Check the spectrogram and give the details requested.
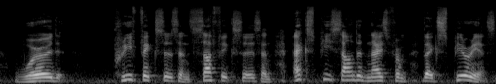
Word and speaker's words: Expii: EXPII is pronounced XP. It's experience points in many people's video games.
